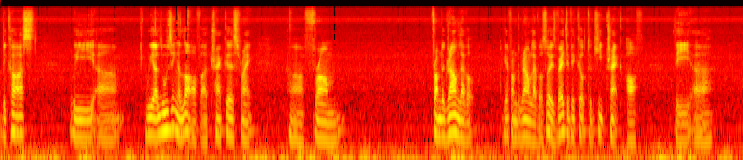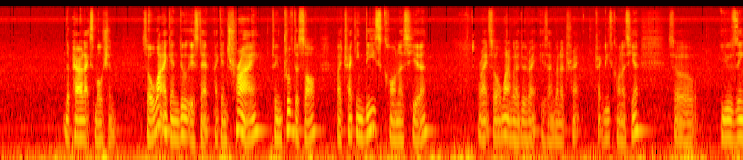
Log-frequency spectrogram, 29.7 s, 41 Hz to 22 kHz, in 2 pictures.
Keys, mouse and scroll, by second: 19.2 middle click, 19.7-20.2 scroll up 1, 20.2 middle click, 20.7-24.6 scroll up 1.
